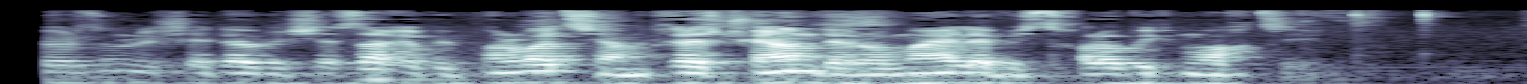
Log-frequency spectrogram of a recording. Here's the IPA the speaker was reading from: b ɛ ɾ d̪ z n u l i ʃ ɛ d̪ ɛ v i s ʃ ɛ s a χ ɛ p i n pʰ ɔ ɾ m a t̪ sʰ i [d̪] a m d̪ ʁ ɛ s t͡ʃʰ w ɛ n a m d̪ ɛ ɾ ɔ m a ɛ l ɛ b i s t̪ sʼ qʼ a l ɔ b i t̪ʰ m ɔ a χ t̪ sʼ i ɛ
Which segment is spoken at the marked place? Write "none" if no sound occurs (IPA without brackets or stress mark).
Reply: none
